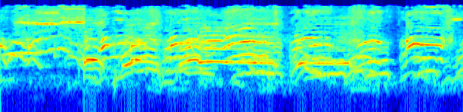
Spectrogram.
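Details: Newborn Siberian Husky puppies aged one to ten days squeal loudly as a group, with many bending, wavering whimpers overlapping in bursts and two brief dips in loudness between runs of calls.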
